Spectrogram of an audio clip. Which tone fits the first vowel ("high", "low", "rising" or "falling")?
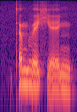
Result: high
